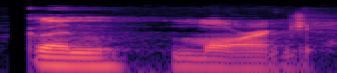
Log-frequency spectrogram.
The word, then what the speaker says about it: Glenmorangie: And you get sponsored by Glenmorangie. By Glenmorangie. You gotta learn how to say it right, though. Glenmorangie. It's not gonna work out well. Glenmorangie. Think about orange. Morangie. Orange. Glenmorangie.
